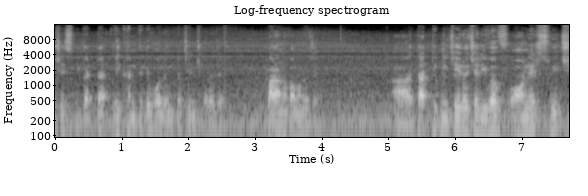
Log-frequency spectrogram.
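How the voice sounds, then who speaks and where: Low-pitched Bengali man explaining, noisy room. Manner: explanatory, mixes in English technical terms. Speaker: presenter demonstrating audio equipment. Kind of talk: informal product walkthrough, explaining step by step.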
